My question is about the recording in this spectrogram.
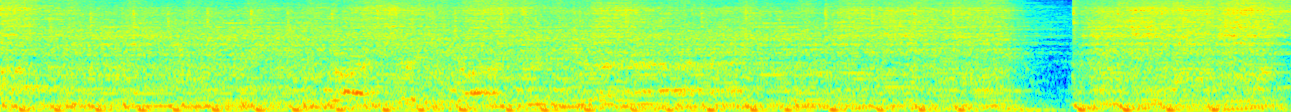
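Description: Live crust punk band at full volume: distorted guitars and bass over fast, driving drums, with shouted vocals. The song breaks off about five seconds in, then one last loud hit rings on.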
